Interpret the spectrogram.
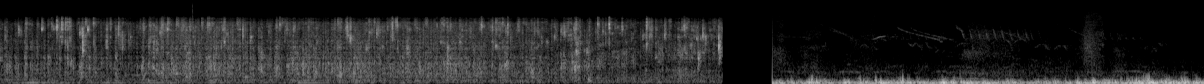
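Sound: water dripping and flowing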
